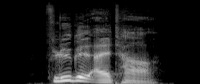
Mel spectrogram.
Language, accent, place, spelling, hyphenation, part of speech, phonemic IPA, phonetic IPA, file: German, Germany, Berlin, Flügelaltar, Flü‧gel‧al‧tar, noun, /ˈflyːɡəl.alˌtaː(ɐ̯)/, [ˈflyːɡl̩ʔalˌtaːɐ̯], De-Flügelaltar.ogg
- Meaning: winged altarpiece, winged retable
